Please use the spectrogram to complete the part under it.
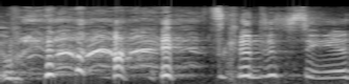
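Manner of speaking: said while laughing.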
